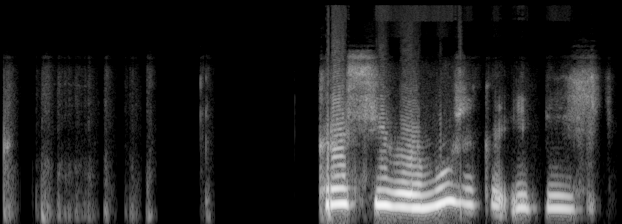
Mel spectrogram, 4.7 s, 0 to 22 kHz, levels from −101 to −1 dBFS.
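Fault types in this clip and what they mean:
Microphone overload: from 2.44 to 3.31 s, speech peaks are flattened roughly 6 dB past the converter's limit, giving a harsh crackle, likely from excessive input gain.
Microphone volume stepped down: level drops abruptly, about 2 dB at 2.46 s and about 7 dB at 3.45 s, likely automatic gain reacting to clipping.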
